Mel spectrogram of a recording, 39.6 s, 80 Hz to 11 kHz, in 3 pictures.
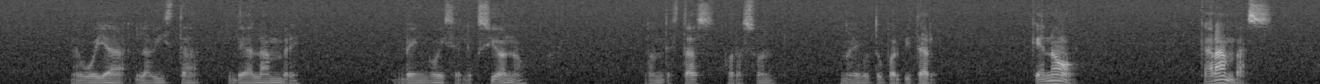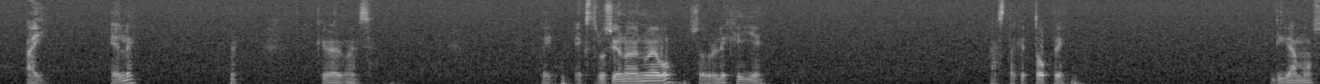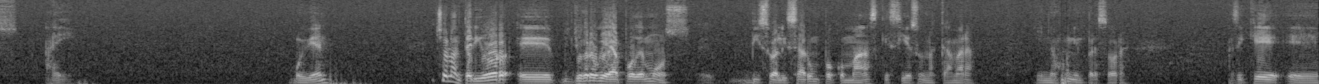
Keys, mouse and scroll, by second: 0.4 e, 3.6-5.8 drag, 3.9-5.8 middle drag, 6.5-6.8 scroll up 2, 7.1 a, 9.0 z, 9.7-11.4 drag, 13.4 right click, 14.3 right click, 15.2 right click, 16.1 right click, 17.8 l, 18.7 l, 21.8 right click, 23.2 l, 25.3 z, 26.0-27.6 middle drag, 27.9-28.4 scroll up 2, 28.6-31.0 shift+middle drag, 31.5 e, 35.4 click, 37.2 ctrl+KP_1, 38.4-38.8 scroll down 2, 39.1 scroll down 2.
